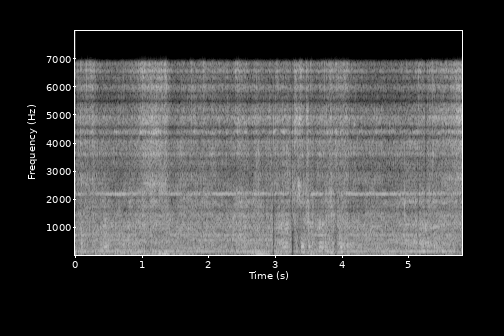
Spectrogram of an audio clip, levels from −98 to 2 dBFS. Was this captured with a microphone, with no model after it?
no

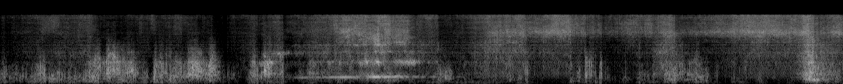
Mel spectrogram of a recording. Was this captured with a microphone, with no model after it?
no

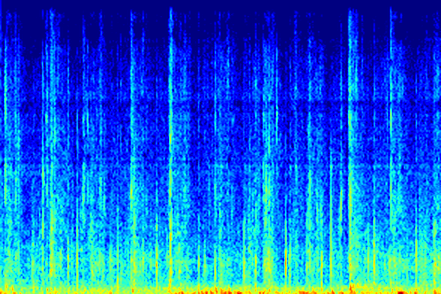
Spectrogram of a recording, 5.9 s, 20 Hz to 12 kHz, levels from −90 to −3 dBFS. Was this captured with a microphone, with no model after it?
no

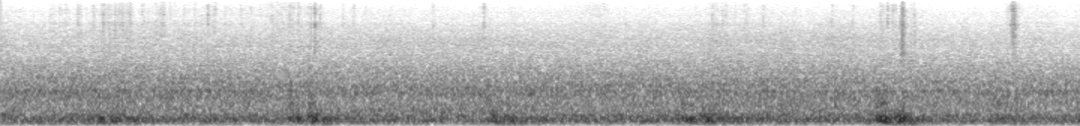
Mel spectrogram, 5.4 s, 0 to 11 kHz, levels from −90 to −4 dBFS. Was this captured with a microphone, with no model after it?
yes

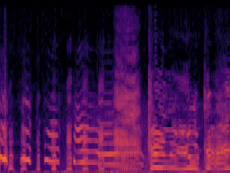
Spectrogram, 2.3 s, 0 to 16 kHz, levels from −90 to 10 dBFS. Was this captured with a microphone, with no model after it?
yes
